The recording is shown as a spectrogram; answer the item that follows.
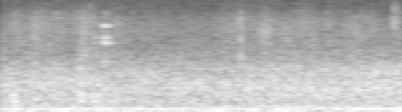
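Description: A steady low mechanical hum under outdoor background noise.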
